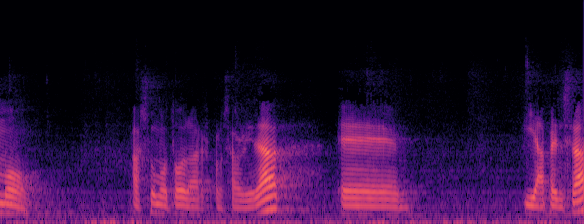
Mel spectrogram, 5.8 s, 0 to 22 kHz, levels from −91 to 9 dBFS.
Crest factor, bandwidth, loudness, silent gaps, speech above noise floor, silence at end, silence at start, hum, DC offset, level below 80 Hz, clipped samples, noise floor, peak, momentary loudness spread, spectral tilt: 24 dB; 8.6 kHz; -28 LUFS; none; 24 dB; 0 s; 0 s; none; under 0.1%; -54 dBFS; under 0.1%; -51 dBFS; -6 dBFS; 19 LU; -7.5 dB/octave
